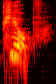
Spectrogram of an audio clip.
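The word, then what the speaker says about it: 피읖: ফিওপের উচ্চারণ ফ, প্রথম স্টপে ফ, দ্বিতীয় স্টপেও ফ, এবং তৃতীয় স্টপে প উচ্চারিত হয়।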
